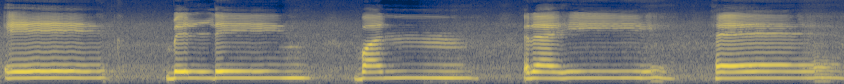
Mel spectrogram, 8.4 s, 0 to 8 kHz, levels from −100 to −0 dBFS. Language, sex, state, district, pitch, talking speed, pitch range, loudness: Hindi, female, Rajasthan, Jaipur, 230 Hz, 35 wpm, 225-235 Hz, -15 LUFS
